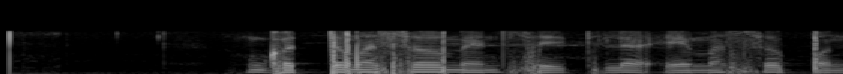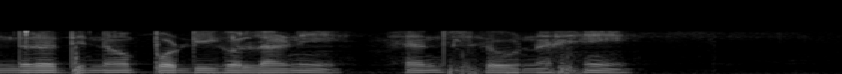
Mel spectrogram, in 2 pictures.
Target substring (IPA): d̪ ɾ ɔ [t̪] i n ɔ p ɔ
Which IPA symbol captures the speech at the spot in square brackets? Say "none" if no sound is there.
d̪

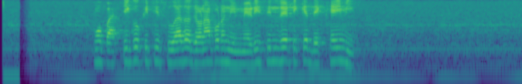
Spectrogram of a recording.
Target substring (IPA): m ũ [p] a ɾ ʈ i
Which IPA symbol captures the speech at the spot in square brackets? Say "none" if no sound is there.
p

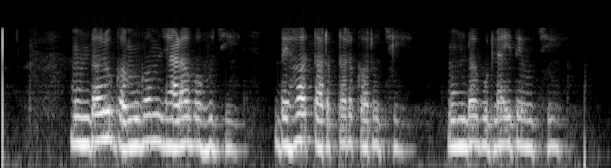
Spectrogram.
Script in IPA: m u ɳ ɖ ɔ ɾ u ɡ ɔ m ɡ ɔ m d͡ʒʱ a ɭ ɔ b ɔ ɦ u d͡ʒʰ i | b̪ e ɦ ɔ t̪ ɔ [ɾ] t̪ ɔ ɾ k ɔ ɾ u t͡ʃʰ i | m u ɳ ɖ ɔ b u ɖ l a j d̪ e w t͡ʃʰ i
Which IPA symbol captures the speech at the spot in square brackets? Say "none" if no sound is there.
ɾ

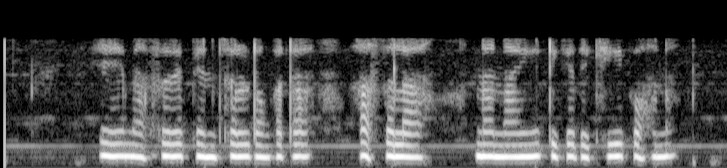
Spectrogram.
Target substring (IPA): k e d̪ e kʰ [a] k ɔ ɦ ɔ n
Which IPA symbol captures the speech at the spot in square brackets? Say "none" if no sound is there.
i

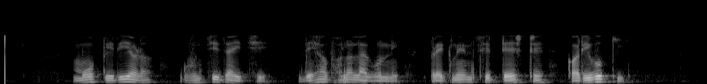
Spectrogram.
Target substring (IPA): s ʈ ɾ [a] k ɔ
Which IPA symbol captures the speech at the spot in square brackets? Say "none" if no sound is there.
e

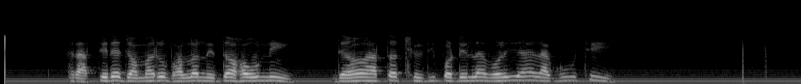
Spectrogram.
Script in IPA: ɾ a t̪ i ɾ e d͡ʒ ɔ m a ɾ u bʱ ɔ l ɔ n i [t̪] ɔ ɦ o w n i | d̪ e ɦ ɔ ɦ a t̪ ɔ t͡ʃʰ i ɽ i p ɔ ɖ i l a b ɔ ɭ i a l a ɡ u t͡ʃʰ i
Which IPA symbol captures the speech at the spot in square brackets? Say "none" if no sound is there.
d̪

